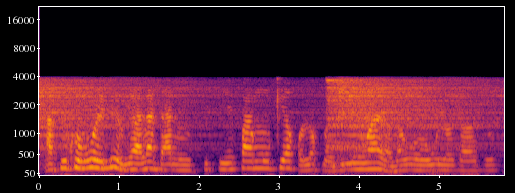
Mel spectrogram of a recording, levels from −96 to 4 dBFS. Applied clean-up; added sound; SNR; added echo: none; Hi-hat; 4 dB; reverberation time 0.2 s.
